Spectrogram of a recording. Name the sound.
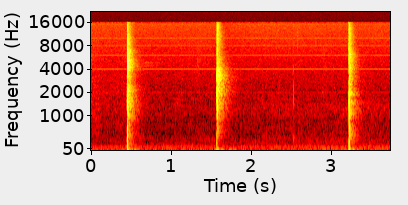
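hand clapping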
